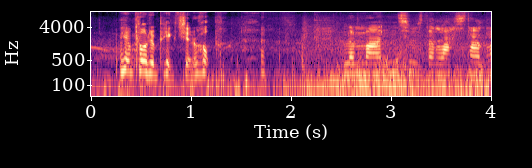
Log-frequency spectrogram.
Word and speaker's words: Le Mans: Le Mans was the last time. Have I pronounced that correctly?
